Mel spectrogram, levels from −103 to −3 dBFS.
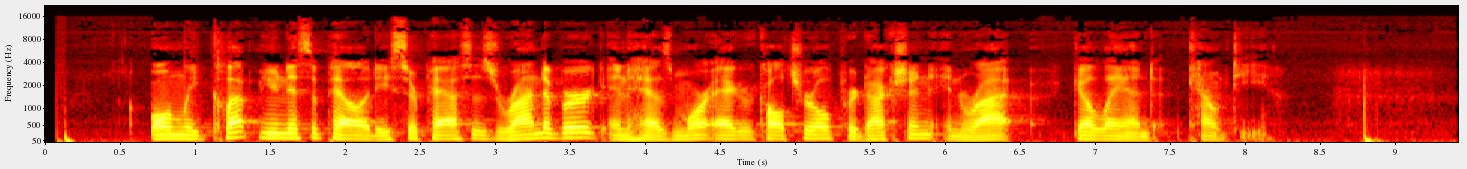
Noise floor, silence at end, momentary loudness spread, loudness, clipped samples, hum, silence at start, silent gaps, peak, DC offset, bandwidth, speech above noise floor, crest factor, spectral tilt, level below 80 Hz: -57 dBFS; 0.5 s; 17 LU; -22 LUFS; under 0.1%; none; 0.1 s; none; -4 dBFS; under 0.1%; 15 kHz; 35 dB; 20 dB; -5 dB/octave; -44 dBFS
